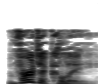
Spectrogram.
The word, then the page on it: vertically: British English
